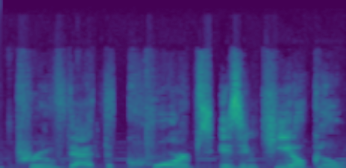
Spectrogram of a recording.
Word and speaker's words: Kyoko: You pronounce it Kyoko, bitch, not Kyoko. There's no I there.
